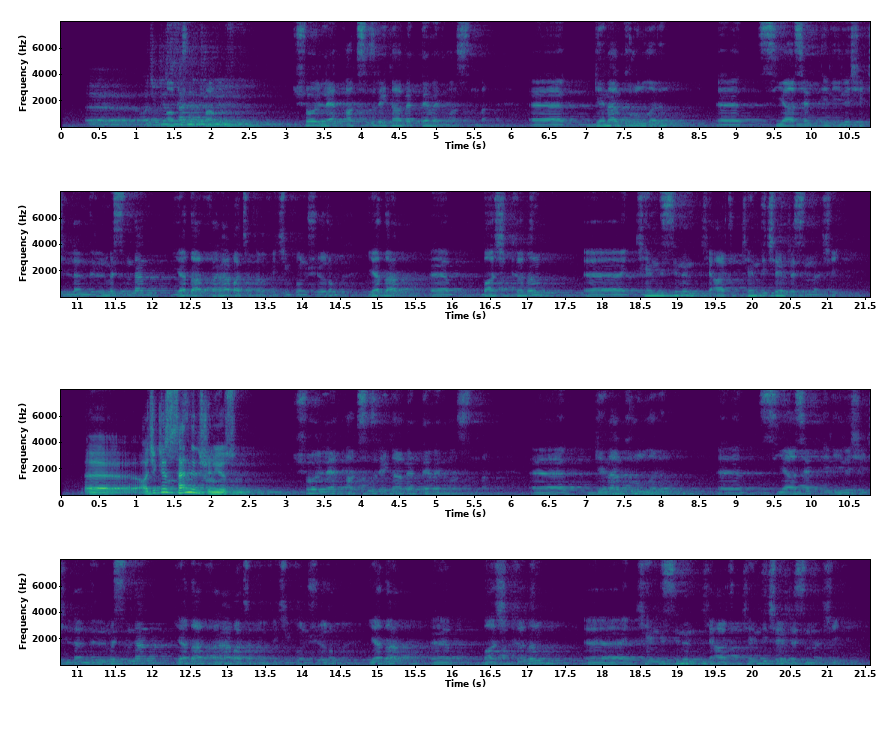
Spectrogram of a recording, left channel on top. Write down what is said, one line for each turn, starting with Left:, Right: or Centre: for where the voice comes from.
Right: Ee, açıkçası
Left: Abi
Right: sen
Left: çok
Right: ne düşünüyorsun?
Left: pardon. Şöyle haksız rekabet demedim aslında. E, genel kurulların e, siyaset eliyle şekillendirilmesinden ya da Fenerbahçe tarafı için konuşuyorum ya da e, başkanın e, kendisinin ki artık kendi çevresinden şey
